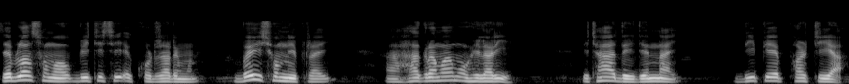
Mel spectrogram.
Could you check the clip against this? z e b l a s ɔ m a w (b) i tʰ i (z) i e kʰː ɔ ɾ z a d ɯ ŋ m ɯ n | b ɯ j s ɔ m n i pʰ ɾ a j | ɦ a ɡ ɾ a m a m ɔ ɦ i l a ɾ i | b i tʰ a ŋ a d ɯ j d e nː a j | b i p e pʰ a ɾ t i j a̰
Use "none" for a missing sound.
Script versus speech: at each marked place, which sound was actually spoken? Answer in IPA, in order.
b, s

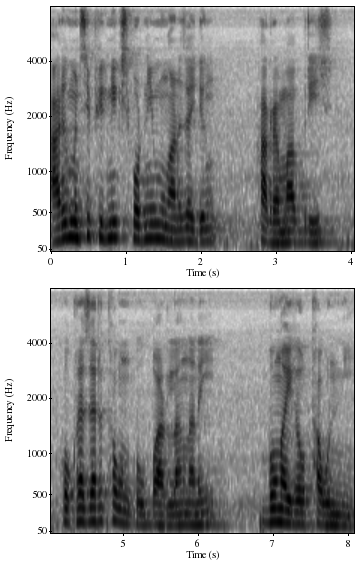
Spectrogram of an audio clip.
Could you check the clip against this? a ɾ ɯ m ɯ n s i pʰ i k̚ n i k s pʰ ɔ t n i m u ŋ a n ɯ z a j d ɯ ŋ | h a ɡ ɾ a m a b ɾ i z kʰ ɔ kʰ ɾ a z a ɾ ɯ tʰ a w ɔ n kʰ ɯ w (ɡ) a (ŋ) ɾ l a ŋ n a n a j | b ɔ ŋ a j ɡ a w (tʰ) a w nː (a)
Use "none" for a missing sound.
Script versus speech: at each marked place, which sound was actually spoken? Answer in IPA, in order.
b, none, tʰ, i

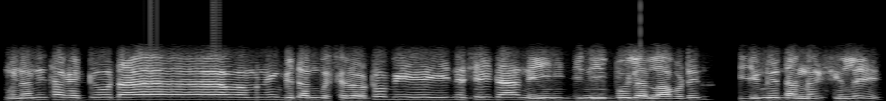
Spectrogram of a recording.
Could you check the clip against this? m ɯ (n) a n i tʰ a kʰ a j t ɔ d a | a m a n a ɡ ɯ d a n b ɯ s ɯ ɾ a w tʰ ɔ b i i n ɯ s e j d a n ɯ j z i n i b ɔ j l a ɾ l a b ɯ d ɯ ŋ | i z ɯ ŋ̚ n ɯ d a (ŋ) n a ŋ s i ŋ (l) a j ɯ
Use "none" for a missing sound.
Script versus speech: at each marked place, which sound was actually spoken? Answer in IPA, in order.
n, ŋ, l

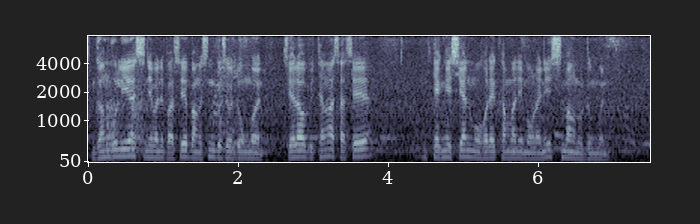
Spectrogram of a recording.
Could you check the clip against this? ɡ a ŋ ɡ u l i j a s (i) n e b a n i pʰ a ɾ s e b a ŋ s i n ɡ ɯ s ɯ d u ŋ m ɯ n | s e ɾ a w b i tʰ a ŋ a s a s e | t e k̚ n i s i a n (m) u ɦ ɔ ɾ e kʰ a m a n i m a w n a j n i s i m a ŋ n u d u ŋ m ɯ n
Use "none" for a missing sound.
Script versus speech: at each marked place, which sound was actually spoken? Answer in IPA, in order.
i, m

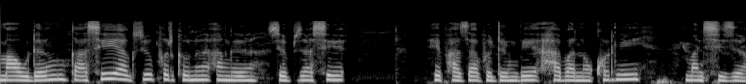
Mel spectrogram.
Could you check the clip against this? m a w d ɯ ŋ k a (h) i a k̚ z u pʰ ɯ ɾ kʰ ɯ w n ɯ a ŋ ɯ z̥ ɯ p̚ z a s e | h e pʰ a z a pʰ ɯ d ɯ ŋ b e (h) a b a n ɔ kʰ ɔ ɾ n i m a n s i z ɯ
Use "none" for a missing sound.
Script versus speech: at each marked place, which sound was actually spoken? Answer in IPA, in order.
s, h

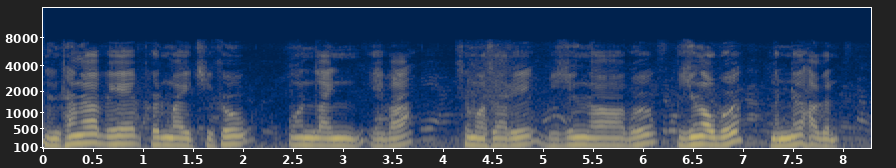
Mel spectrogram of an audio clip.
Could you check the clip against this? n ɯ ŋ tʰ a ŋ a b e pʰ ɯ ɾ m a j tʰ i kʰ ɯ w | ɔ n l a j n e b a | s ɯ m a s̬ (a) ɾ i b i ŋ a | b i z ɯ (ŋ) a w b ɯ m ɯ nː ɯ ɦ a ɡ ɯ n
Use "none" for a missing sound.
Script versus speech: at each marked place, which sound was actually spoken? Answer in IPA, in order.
a, ŋ

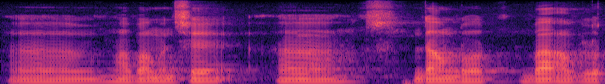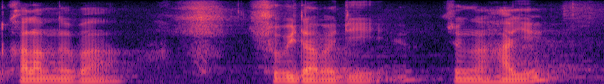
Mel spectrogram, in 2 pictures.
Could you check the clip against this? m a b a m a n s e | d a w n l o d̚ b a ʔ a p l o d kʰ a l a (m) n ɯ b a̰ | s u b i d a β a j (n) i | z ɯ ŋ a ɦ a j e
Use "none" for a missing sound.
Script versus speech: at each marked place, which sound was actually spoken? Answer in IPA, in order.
m, d

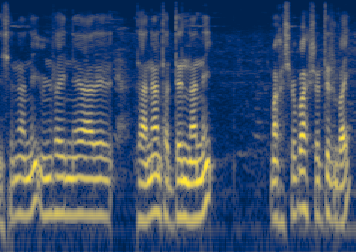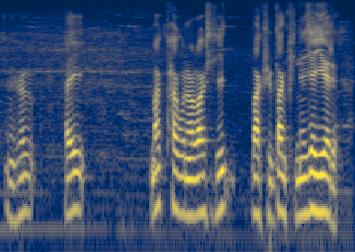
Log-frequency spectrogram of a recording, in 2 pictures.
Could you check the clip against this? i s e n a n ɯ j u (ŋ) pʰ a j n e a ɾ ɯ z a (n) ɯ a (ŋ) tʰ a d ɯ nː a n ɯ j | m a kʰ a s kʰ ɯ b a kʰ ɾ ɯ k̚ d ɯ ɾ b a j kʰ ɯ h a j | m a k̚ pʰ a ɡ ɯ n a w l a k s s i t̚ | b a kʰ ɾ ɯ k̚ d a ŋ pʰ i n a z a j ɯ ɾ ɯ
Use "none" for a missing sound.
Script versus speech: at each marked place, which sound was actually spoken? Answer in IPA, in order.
n, n, n

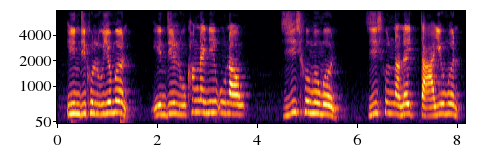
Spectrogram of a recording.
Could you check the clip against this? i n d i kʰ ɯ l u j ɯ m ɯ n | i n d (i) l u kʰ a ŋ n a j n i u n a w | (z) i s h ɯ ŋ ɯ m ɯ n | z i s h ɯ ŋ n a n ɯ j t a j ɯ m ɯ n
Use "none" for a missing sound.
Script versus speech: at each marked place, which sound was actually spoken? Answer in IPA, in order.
i, z

